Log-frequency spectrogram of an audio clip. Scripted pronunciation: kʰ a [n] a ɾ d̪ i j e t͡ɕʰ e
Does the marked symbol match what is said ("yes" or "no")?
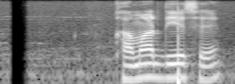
no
